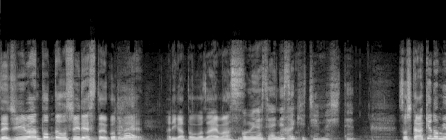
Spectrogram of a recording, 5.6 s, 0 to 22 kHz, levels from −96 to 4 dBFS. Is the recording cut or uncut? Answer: uncut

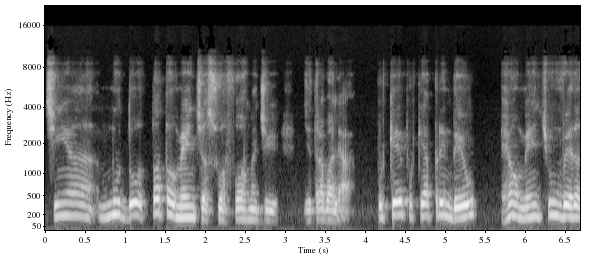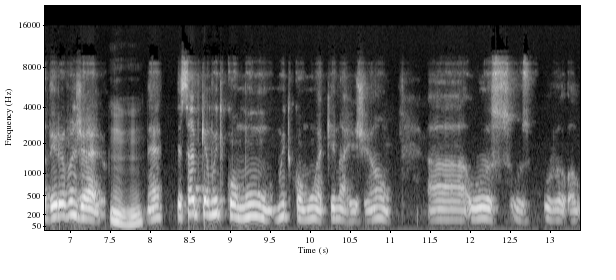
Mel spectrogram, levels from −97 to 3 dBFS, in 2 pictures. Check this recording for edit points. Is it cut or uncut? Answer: uncut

